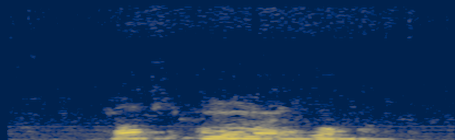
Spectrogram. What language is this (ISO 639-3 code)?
uzb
